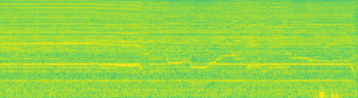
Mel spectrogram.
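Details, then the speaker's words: Permobil dual-actuator power leg rests extending: a steady motor whine whose pitch wanders up and down as position sensing speeds up or slows each actuator to keep them in step; this wobbly noise is normal operation. "now these permobils they sound a little bit weird you can hear sort of a wobbly noise as this is happening the actuators obviously move at different speeds because they're different actuators"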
